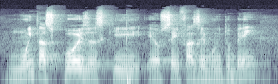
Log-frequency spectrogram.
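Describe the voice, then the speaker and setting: With music in the background and audible room echo, a man speaks with ordinary pitch variation. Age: 60s. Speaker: senior executive consultant. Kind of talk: casual chat.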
